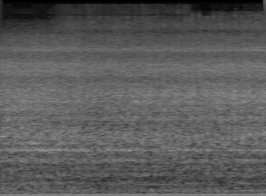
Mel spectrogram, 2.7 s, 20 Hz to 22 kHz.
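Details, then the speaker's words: Ford Transit 2.0 EcoBlue after repair of a wet timing belt failure, first run at idle: smooth, even low rumble with no knocks or rattles; normal running. "now I'm relieved because I've heard it run so I'm a happy happy boy"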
